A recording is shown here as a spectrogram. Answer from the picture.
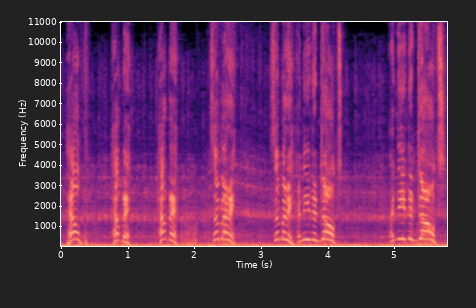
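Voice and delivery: high playful yells for help; mock cry for help. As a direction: call out like a stranded kid. Stuck truck, mock cry for help.

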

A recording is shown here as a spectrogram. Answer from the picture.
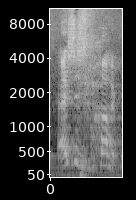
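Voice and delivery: ordinary delivery

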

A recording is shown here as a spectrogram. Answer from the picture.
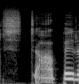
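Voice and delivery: slow, voiced, drawn-out begging; slow crying stop it, after the whisper; crying plea. A narrator's reading. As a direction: stretch the words out slowly, pleading. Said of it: "I cried".

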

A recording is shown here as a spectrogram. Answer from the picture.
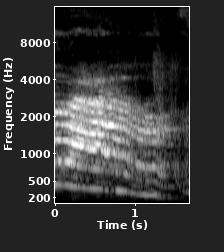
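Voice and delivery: long loud high roar; playful lion roar. Acted. Boy pretending to be a lion, playful roar. Sister roars too.

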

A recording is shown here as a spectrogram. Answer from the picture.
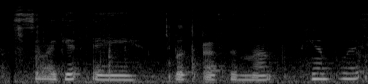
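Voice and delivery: soft, half-whispered chat; hushed morning voice. Real, not acted. Unboxing a book package early morning, hushed. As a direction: keep it hushed so nobody wakes.

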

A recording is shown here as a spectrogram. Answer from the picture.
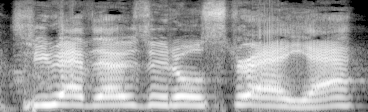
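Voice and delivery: high-pitched, hammed-up Australian accent. Shown as a demonstration. Comic asking about candy in Australia, hammed-up Australian accent. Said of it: "That's my Australian accent".

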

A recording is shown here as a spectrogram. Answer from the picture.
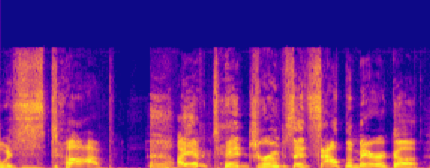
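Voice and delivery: high-pitched outraged yelling; shaking with anger. Real, not acted. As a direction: squeal in furious disbelief. Friend's move ruins god spawn.

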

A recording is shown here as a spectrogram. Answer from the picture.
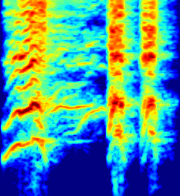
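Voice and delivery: high, loud shriek of laughter; real piercing laugh. Real, not acted. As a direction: let out a squealing cackle. Big laugh on stream.

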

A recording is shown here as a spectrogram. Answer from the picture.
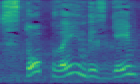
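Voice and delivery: usual speaking voice

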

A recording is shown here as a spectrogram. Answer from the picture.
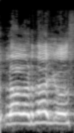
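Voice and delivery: high laughing burst. Real, not acted. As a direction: laugh it out, real amusement. Laughs at friend's refusal. (risa de verdad, aguda)

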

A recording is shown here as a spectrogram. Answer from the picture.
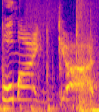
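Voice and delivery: very high cry of fright; startled shriek. Real, not acted. Player scared by an Enderman's sound, shrieking. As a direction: shriek it out, suddenly high-pitched.

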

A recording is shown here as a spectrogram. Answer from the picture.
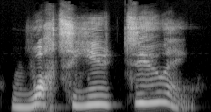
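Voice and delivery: loud, slow furious scream; Lady Boulder catching the girl by the cage. A narrator's reading. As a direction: scream it at the intruder. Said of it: "screamed the woman".

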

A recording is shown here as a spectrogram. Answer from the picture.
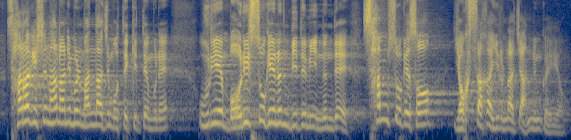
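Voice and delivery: loud, high, driving sermon delivery; fervent preaching. Acted. Pastor urging the congregation to trust God, preaching at full force. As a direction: preach it hard to the pews.

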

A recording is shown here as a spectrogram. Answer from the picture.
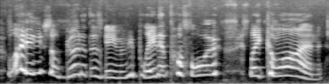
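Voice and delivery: high, exasperated whine; whiny complaint. Real, not acted. Losing player to the better opponent, whiny complaint. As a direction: protest the unfairness in a high voice.

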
